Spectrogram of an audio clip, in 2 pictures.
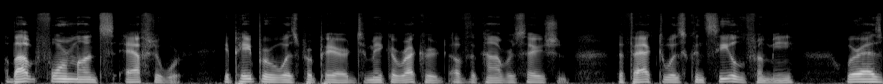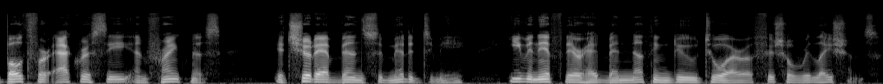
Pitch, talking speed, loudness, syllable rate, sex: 105 Hz, 155 wpm, -23 LUFS, 4.7 syllables/s, male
